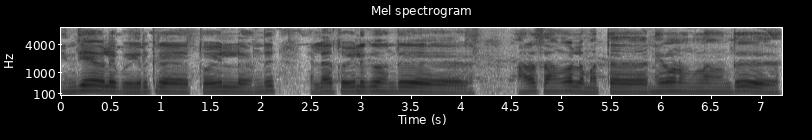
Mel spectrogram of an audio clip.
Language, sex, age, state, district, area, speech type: Tamil, male, 30-45, Tamil Nadu, Cuddalore, rural, spontaneous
